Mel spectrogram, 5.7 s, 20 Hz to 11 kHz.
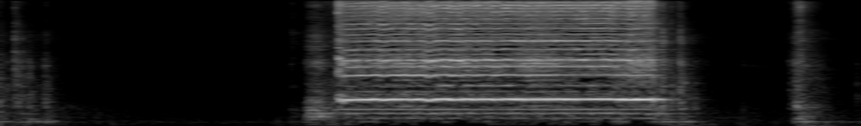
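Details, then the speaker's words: HP LaserJet 1200 laser scanner motor before lubrication, with the side and top covers off: a steady high-pitched squeal that holds about two seconds then cuts out; dry motor bearing, fixed by lubricating the motor. "So what I did is I took the sides off and the top off and did a little bit of investigation, and I found out it's the laser scanner making the noise."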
